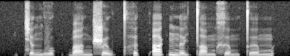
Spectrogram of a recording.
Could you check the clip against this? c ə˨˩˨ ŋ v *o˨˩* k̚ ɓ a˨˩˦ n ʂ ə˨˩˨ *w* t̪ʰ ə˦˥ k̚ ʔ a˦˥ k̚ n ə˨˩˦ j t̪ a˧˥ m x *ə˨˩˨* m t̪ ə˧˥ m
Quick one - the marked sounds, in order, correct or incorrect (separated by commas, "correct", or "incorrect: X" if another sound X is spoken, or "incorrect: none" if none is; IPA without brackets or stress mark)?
incorrect: o˦˥, correct, correct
